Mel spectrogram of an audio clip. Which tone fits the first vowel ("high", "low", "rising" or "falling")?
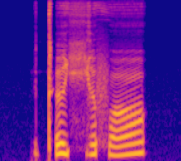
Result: falling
